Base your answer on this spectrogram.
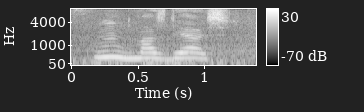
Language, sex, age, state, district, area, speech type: Assamese, female, 30-45, Assam, Nalbari, rural, spontaneous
